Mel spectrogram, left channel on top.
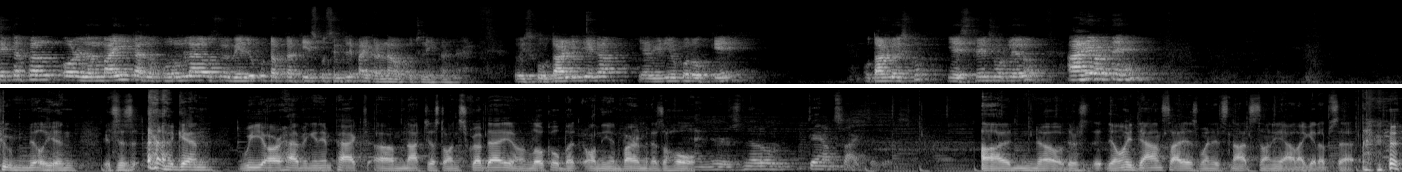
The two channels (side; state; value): both; different; correlation 0.00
